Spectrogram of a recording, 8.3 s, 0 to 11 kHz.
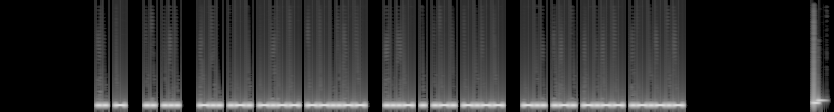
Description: Morse code, heard as a keyed tone, about 40 wpm, 700 Hz. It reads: IT IS DRY, VERY DRY.
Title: Sentences from Top 1000 Words - Review Part 3 - 40wpm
